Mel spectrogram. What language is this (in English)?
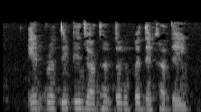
Bangla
